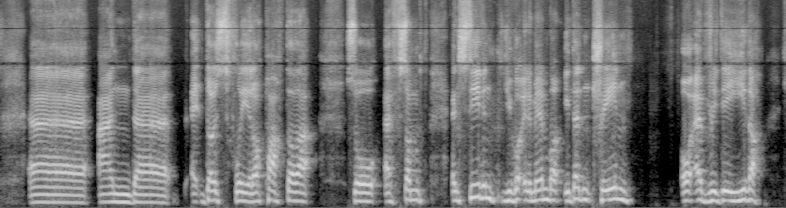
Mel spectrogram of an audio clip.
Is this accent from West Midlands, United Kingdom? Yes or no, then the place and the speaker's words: no; Kilmarnock, Scotland, United Kingdom; I grew up in Kilmarnock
